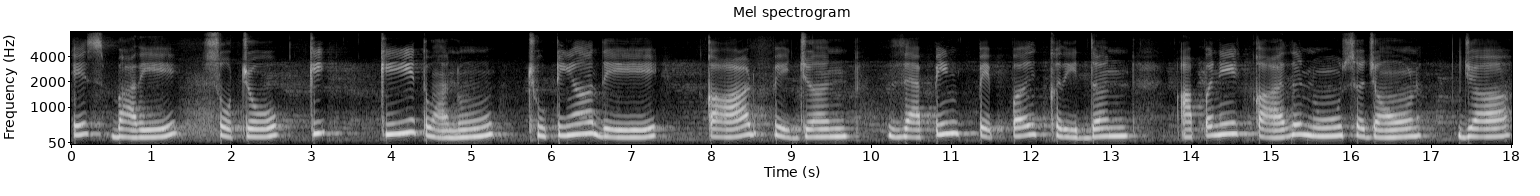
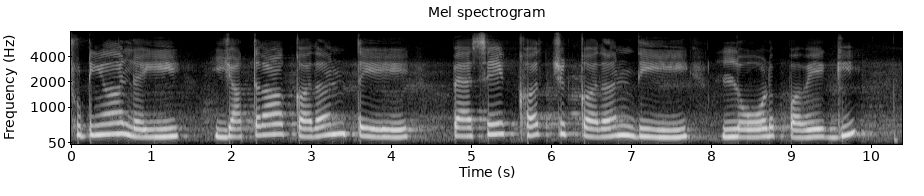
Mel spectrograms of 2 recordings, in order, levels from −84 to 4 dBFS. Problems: constant background noise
